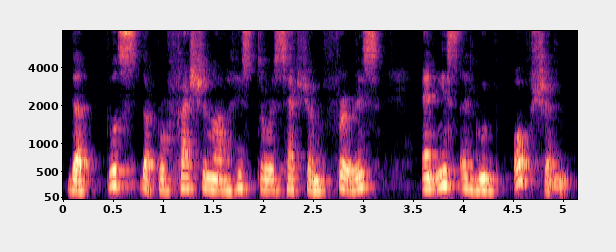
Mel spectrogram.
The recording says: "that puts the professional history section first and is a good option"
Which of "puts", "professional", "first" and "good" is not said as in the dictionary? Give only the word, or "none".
none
